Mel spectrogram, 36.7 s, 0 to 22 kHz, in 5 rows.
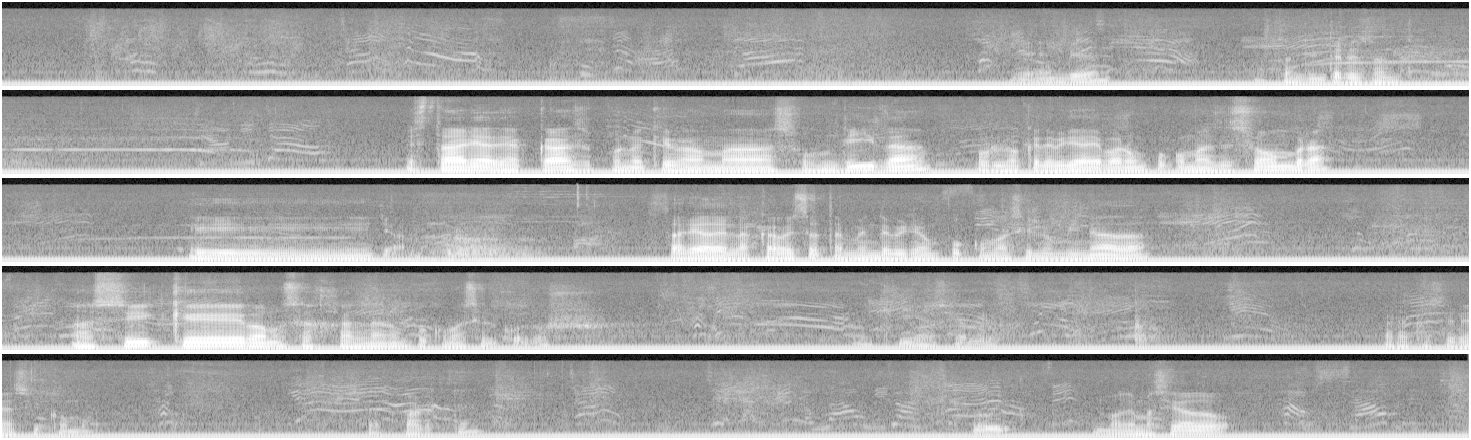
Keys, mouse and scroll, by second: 0.0 click, 0.6 click, 1.0 click, 1.4 click, 1.8 click, 2.2 click, 2.9-4.1 drag, 4.7 click, 5.3 click, 6.6 middle click, 7.7 alt+middle click, 26.2 click, 26.9 click, 27.7 click, 28.1 click, 28.4 click, 28.8 click, 29.3 click, 29.9 click, 30.6 click, 31.9 click, 32.5 click, 33.0 click, 34.2 ctrl+z, 35.5 click, 36.2 click.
